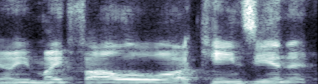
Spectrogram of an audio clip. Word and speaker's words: Keynesian: you might follow uh keynesian economics or canesian economics as some you know pronounce it as i do too uh that's kind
